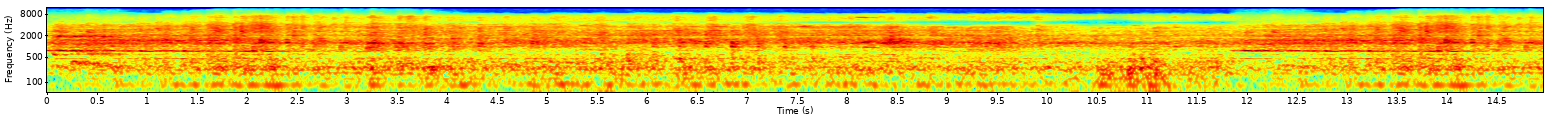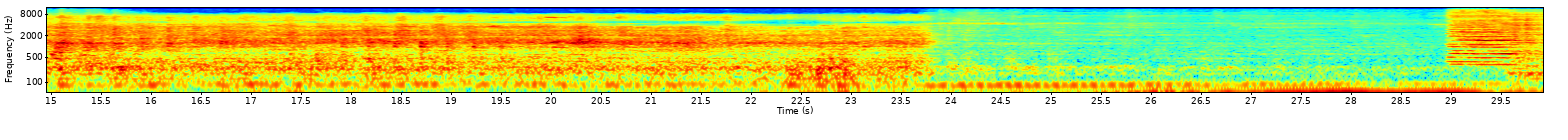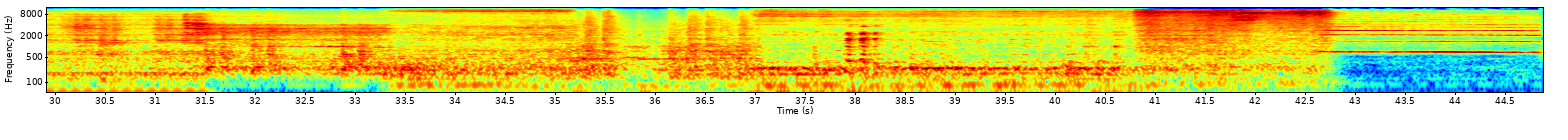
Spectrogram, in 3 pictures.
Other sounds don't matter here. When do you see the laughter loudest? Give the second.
38 s.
